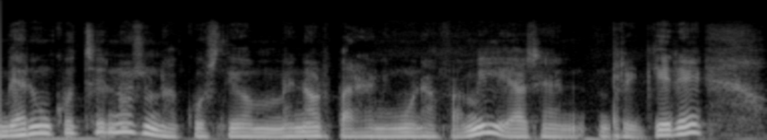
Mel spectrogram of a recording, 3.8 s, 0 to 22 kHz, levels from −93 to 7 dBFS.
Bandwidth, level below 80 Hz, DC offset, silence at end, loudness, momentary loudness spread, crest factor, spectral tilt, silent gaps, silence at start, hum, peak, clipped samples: 10.5 kHz; -48 dBFS; under 0.1%; 0 s; -28 LUFS; 6 LU; 14 dB; -8.5 dB/octave; none; 0 s; none; -14 dBFS; under 0.1%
